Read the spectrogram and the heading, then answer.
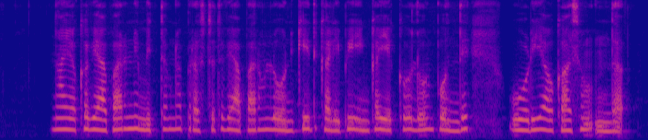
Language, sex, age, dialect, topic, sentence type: Telugu, female, 18-24, Utterandhra, banking, question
